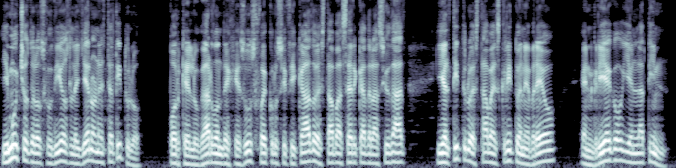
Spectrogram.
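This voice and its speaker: A man narrates scripture in a steady, even reading voice. His pitch sits in the middle range. The recording is dry and close, with no room echo. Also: normal speed. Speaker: Bible reader.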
